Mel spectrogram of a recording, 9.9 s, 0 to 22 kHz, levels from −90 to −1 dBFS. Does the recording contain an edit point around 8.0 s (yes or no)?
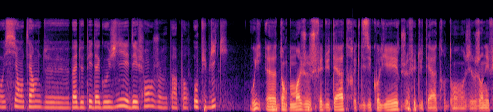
yes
